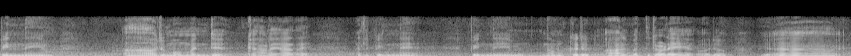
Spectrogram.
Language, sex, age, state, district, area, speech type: Malayalam, male, 18-30, Kerala, Idukki, rural, spontaneous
